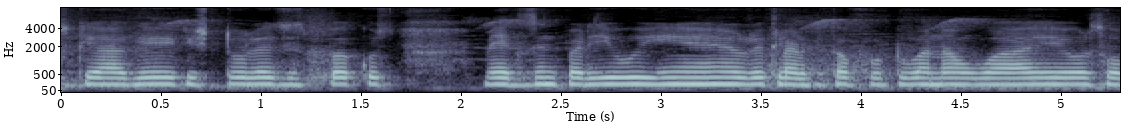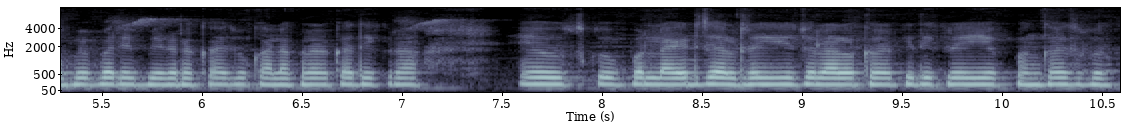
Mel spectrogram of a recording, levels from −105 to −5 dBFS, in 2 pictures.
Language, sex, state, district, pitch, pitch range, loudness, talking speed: Hindi, female, Chhattisgarh, Balrampur, 190 Hz, 185-195 Hz, -35 LUFS, 270 wpm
